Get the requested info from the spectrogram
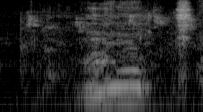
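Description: A cow mooing once, a single long call of about a second near the middle, rising slightly at the start and dropping off at the end.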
